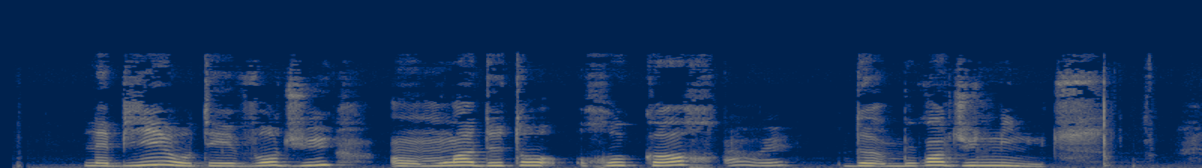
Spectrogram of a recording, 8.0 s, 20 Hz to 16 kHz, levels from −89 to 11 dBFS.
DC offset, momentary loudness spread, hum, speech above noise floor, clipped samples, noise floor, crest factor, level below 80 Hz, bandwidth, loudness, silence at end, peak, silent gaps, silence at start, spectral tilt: under 0.1%; 14 LU; none; 31 dB; under 0.1%; -55 dBFS; 18 dB; -66 dBFS; 11 kHz; -24 LUFS; 0.65 s; -6 dBFS; none; 0.55 s; -4 dB/octave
